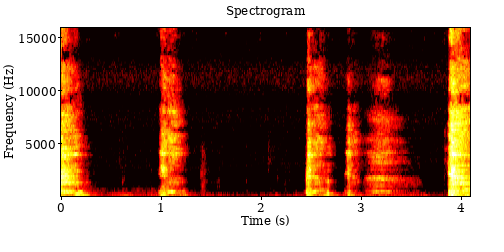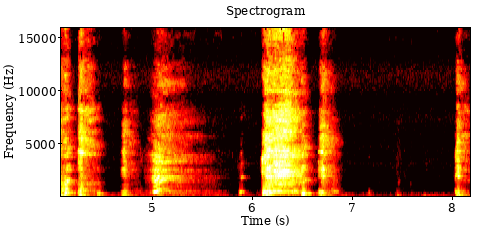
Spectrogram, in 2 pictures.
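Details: Person with long, nonstop coughing spells and a lingering throat tickle: about a dozen coughs in irregular bursts with throat clearing between; persistent cough.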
